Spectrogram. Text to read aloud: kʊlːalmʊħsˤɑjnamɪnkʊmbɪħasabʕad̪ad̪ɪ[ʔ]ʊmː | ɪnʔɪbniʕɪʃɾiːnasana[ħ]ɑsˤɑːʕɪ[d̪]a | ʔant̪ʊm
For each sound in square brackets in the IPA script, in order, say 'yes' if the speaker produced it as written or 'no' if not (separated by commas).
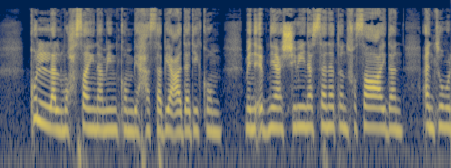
no, no, yes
